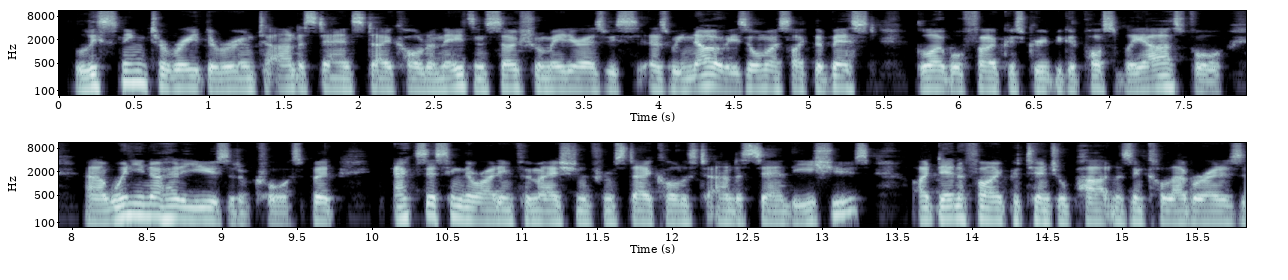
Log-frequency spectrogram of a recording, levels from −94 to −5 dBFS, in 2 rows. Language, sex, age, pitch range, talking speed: English, male, 30-49, 100-130 Hz, 210 wpm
